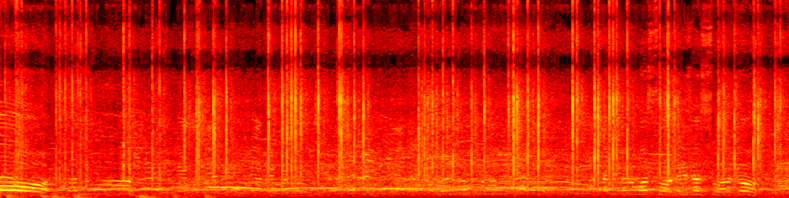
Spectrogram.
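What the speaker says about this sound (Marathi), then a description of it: "आता बघा जल्लोष" A big festive crowd cheers and shouts continuously at a palkhi procession in Panvel, with loud overlapping voices, whistles and sharp bangs dense throughout.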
